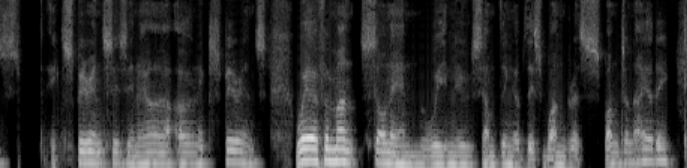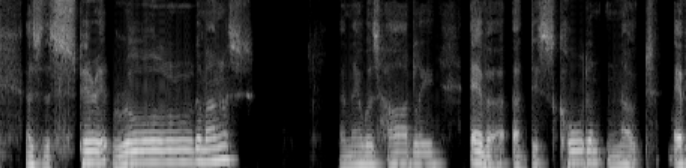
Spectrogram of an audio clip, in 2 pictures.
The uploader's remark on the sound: Zoom - Teign Valley Sessions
